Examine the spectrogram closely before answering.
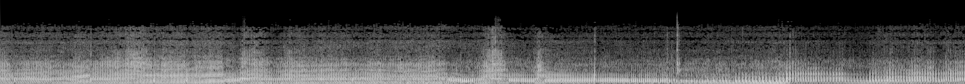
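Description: A motorcycle engine revs up and down throughout.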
